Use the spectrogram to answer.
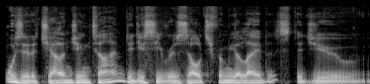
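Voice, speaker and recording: A man's voice: low voice, expressive, moderate pace, a little mellow. A middle-aged man hosting a broadcast interview in a studio, speaking into a lapel mic. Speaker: talk show host and interviewer. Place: television studio, seated at a desk.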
